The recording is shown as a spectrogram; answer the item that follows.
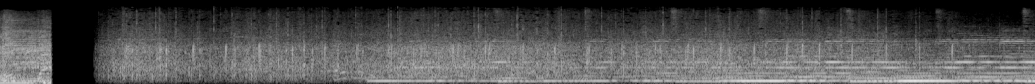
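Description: Audience applause after a brief cut to silence, with a song's instrumental intro of low, sustained notes coming in under the clapping about four seconds in.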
